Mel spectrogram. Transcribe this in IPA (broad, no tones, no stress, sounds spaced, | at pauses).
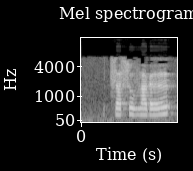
t͡s ʌ s o v a ɽ ə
